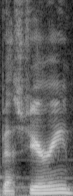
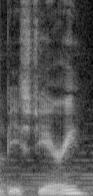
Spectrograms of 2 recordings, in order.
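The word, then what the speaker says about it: bestiary: It's why are you saying besterry? But that is exactly what it's called. It is not a beastiary. It is a besterry.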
